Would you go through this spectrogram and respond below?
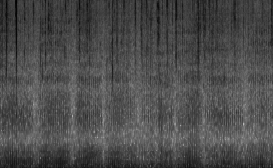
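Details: Cat's continuous low purr, rising and falling in breath-paced waves, with sharp fireplace crackles scattered throughout.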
